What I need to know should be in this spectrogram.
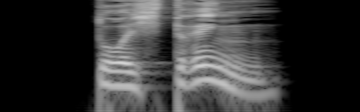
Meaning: singular imperative of durchdringen
- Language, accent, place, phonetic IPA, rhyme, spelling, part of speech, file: German, Germany, Berlin, [ˌdʊʁçˈdʁɪŋ], -ɪŋ, durchdring, verb, De-durchdring.ogg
